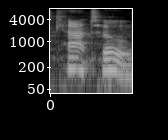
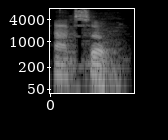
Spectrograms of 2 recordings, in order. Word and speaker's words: Kato: Oh, it's Kato, not Katso. My bad.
